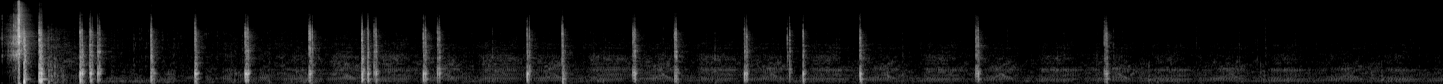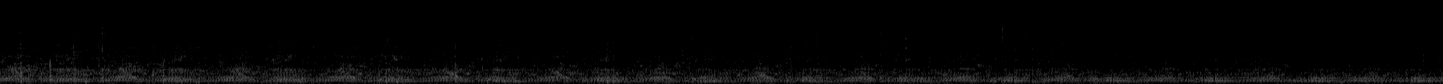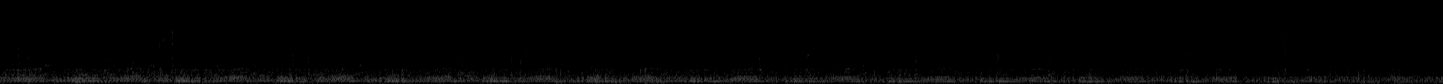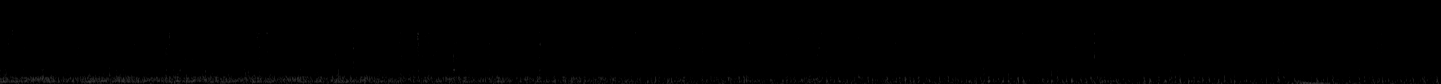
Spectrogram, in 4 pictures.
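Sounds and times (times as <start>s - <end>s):
spinning top: 0.0s - 1.7s, 2.5s - 4.5s, 5.3s - 8.8s, 9.8s - 10.0s.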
